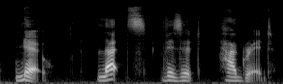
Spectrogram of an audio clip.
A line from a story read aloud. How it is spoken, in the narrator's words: said Harry firmly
